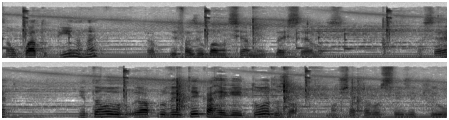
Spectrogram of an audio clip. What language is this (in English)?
Portuguese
